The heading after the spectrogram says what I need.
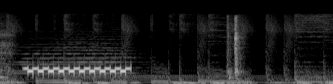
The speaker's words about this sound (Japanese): お電話ですねこのパターンはろくなことがないんですよね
